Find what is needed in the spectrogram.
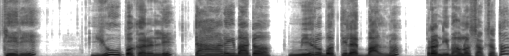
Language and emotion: Nepali, surprised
